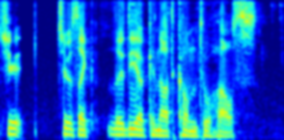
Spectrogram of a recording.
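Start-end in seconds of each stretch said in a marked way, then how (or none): 1.1-2.6 put-on Eastern European grandmother accent. Retelling what Lydia's aunt Marla said about Lydia, Marla's Eastern European grandmother accent. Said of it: "She sounded like an Eastern European grandmother".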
